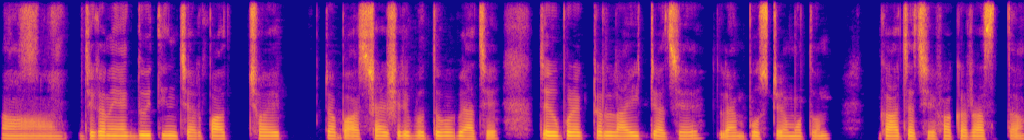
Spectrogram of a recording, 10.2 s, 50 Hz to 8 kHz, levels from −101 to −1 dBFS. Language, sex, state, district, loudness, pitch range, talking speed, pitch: Bengali, female, West Bengal, Jhargram, -21 LUFS, 160-170 Hz, 165 wpm, 165 Hz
